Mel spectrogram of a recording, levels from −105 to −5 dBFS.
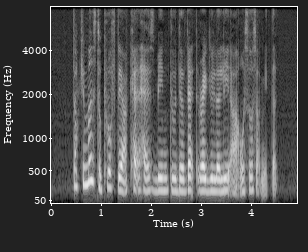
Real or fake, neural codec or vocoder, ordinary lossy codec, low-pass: fake; codec, 16 kHz, 2 kbps, FreqCodec, larger model; none; none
